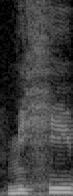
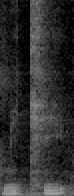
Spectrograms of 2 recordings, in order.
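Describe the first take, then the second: First: The middle consonant is a soft H sound. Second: The middle consonant is a hard CH sound. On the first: The speaker calls it right. "It's a, a soft H" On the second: The speaker calls it wrong. "no C H sound"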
